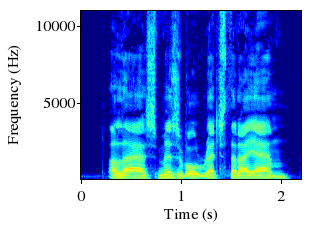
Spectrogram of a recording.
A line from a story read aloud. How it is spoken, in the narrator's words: cried he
